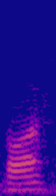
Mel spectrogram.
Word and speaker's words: VOR: Radio VOR, not war, but VOR, or war, but spelled with an O, not an A.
